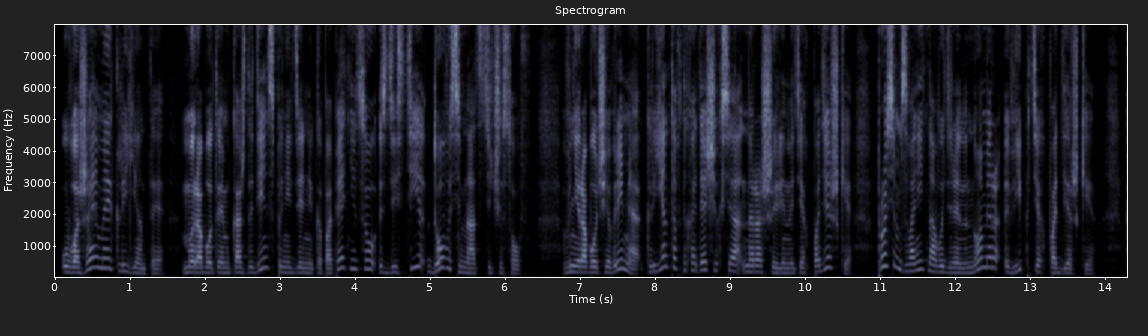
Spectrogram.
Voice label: IVR; Prima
